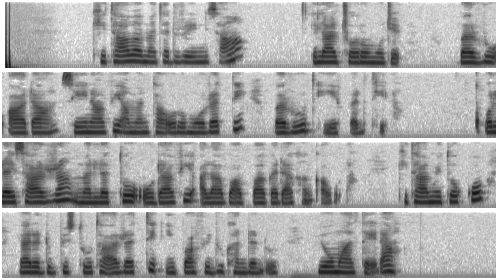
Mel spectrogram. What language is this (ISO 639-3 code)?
orm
